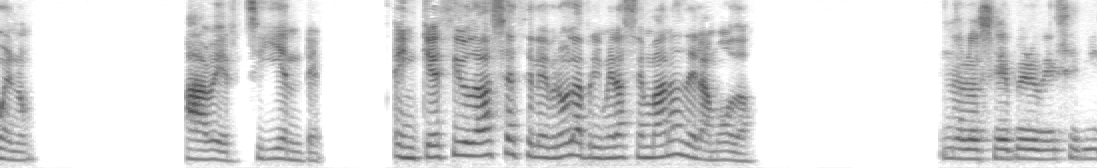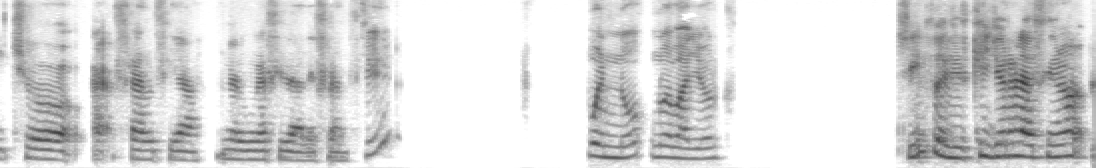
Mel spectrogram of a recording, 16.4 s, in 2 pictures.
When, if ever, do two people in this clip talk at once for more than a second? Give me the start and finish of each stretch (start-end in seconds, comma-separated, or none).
none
